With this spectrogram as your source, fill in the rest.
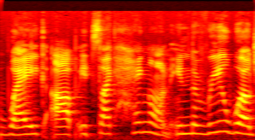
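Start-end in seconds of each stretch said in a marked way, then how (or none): none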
